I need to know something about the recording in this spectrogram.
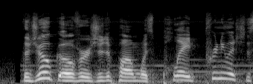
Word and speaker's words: jeu de Paume: if you know French because it's pronounced pretty much the same as the phrase that means apple juice the joke over jeu de Paume was played pretty much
